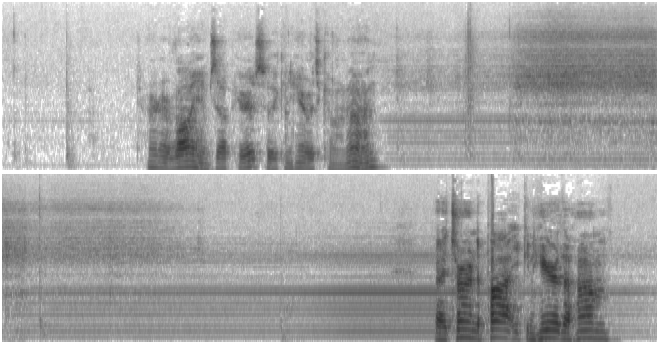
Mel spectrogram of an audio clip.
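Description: An amplifier hums steadily.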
